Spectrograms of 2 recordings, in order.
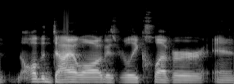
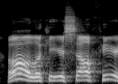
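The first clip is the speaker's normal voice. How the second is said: Merlin's delight; 9 semitones higher, 6 dB louder than usual. Retold or imitated. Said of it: "he's like".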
